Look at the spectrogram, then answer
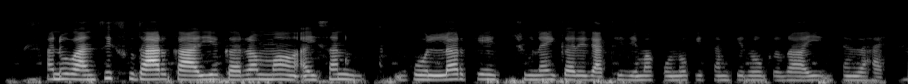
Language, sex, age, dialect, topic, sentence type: Chhattisgarhi, female, 18-24, Western/Budati/Khatahi, agriculture, statement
